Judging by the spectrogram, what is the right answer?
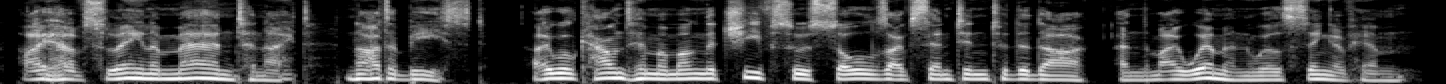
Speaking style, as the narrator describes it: the Cimmerian panted

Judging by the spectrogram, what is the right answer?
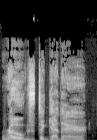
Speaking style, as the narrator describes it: His voice rang with its accustomed mockery

